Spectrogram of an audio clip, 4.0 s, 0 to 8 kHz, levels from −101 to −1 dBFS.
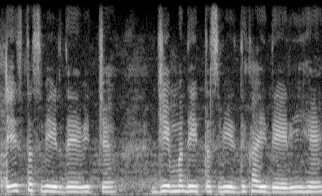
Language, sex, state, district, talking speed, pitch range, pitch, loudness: Punjabi, female, Punjab, Kapurthala, 165 wpm, 190-210 Hz, 195 Hz, -14 LUFS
